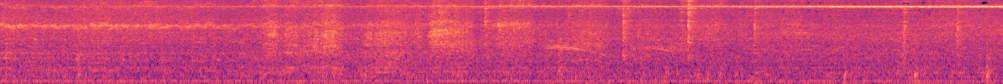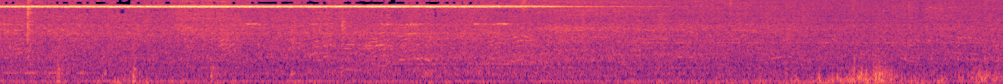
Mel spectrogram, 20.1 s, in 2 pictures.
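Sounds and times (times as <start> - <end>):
faint wheel squeal: 0.0 - 16.3
train wheels clicking over rail joints: 2.4 - 15.4.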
